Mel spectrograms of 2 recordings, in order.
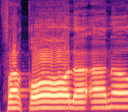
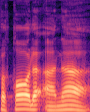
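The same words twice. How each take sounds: First: It joins 'ana' onward with a short final vowel. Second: It stops after 'ana' with a long final vowel. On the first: "ملا کے پڑھ رہے ہیں تو پھر الف نہیں پڑھا جائے گا" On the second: "یہاں پر وقف کرنا پڑ جائے تو پھر یہ الف پڑھا جائے گا"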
